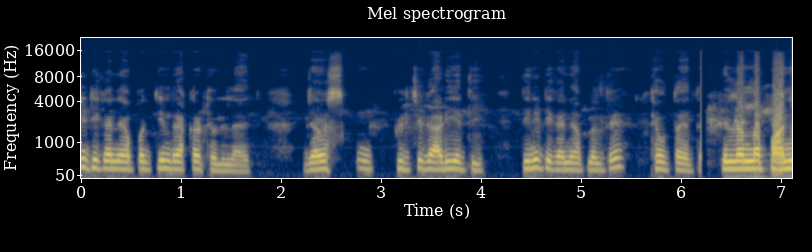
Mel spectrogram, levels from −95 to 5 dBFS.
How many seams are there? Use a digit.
1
